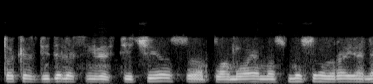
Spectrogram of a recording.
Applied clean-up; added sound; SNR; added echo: neural separator model SepFormer DNS4.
